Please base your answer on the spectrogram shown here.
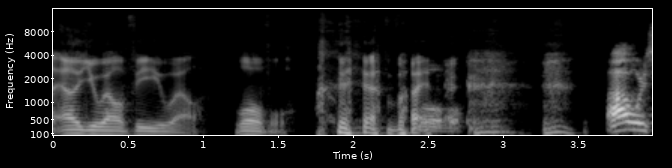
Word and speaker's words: Louisville: kill me if you got a draw it's Louisville there we go okay yeah I mean it all works shout out my Dad's cousin Mike who who taught me that it's it's like it's spelled l-u-l-v-u-l Louisville I would say Louisville I don't know sort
